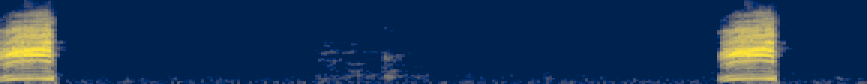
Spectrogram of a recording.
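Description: Two loud, harmonic duck quacks from a duck race game at the start of a race, one at the start and one near the end, with a faint, quieter rustle in the long gap between them. No one speaks.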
